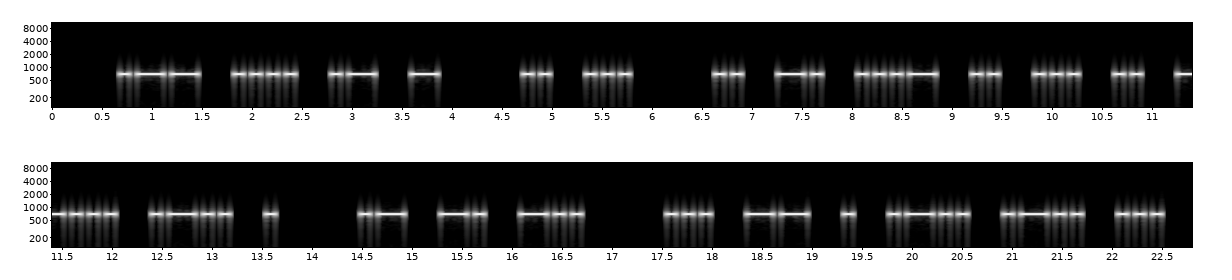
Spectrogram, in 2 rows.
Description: Morse code, heard as a keyed tone, about 14 wpm, spaced as for 12 wpm, 700 Hz. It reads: WHAT IS INVISIBLE AND SMELLS
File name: Morsekurs / Witze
